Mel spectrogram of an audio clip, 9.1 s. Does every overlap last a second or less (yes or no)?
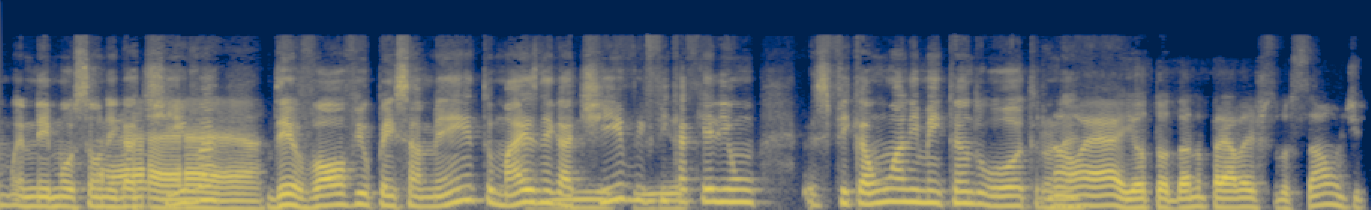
no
